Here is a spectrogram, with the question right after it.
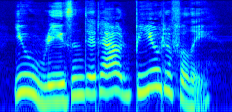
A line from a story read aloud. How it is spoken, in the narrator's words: I exclaimed, in unfeigned admiration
